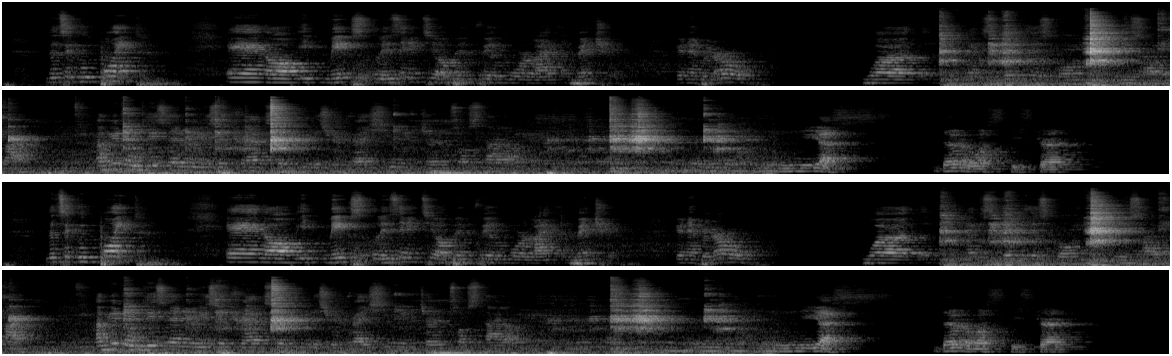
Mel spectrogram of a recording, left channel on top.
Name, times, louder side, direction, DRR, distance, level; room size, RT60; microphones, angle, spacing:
voice 1, 0.0-7.7 8.6-10.8 11.1-11.9 12.3-16.9, right 2 dB, 45° right, -2 dB, 0.6 m, -41 dB
sound 1, 9.4-19.4, left 2 dB, 80° left, 0.7 m, -33 dB
voice 2, 19.2-20.5 21.0-22.2, right 1 dB, 10° right, -7 dB, 0.3 m, -40 dB
2.2 x 2.1 x 3.2 m, 0.81 s
head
